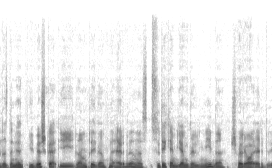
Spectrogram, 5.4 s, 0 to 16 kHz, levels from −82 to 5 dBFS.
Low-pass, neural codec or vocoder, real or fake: 14.4 kHz; codec, 44.1 kHz, 2.6 kbps, SNAC; fake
